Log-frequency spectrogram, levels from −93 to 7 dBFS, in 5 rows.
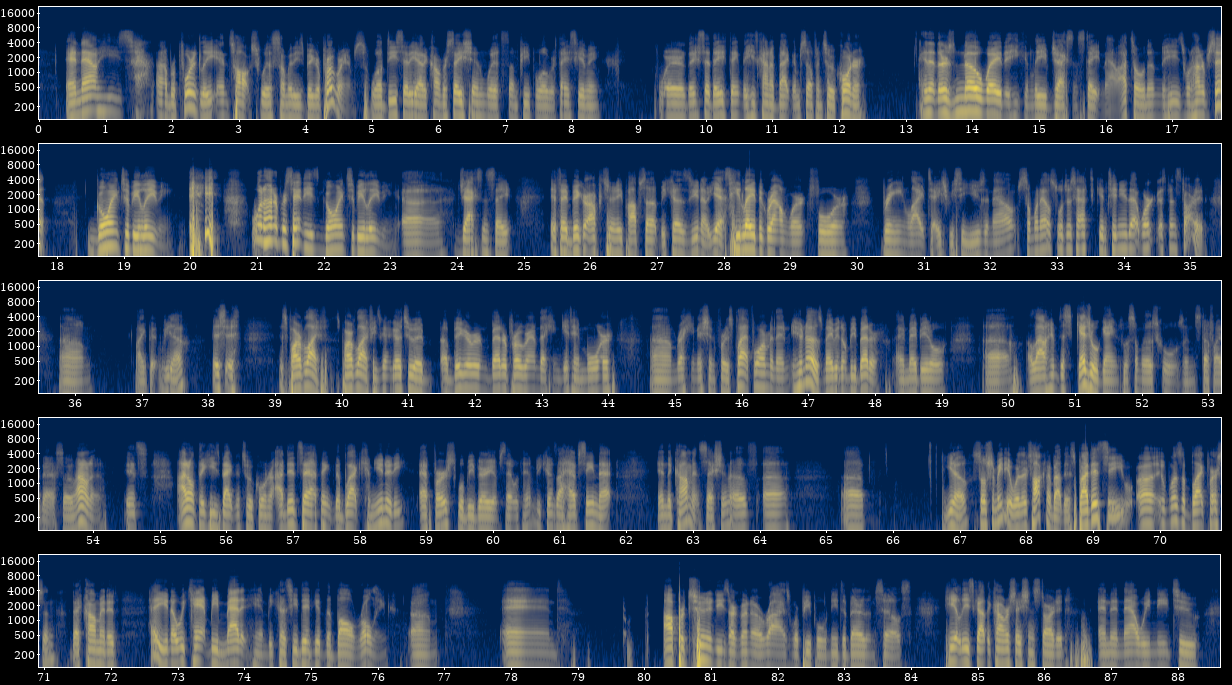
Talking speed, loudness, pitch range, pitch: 185 wpm, -22 LUFS, 110-135 Hz, 120 Hz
